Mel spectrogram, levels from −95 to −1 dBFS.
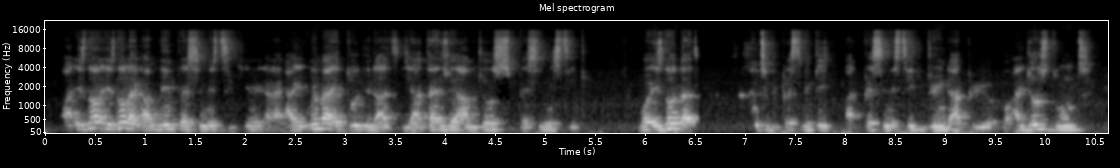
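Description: From 0.18 s to 4.31 s the level climbs steadily by about 7 dB: automatic gain rising. The gain control judged the input too quiet and kept turning it up, so the speech and the background noise swell together over roughly four seconds.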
